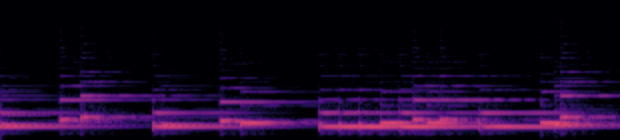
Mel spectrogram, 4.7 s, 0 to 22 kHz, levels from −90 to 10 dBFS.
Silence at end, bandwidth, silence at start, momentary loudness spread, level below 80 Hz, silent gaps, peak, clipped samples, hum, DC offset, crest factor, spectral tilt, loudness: 0 s; 5.6 kHz; 0 s; 10 LU; under -90 dBFS; none; -24 dBFS; under 0.1%; none; under 0.1%; 14 dB; -6 dB/octave; -38 LUFS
